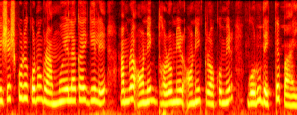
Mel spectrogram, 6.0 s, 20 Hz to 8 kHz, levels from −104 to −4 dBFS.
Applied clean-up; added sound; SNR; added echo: none; none; none; none.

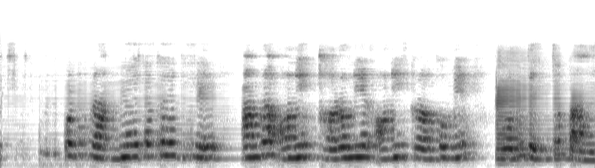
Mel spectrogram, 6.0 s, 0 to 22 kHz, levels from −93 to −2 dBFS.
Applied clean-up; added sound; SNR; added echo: neural mask model DeepFilterNet 3.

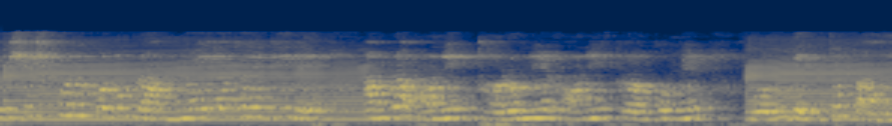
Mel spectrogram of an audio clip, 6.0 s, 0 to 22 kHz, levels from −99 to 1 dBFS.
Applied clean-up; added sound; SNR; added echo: none; Wind instrument, woodwind instrument; 11 dB; reverberation time 0.7 s.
